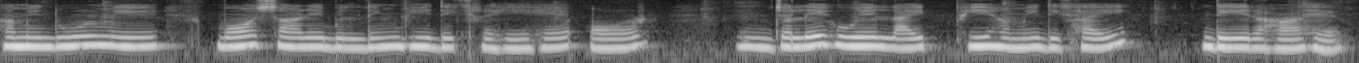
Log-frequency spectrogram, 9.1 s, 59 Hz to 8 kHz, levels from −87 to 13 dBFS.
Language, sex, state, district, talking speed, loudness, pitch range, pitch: Hindi, female, Assam, Kamrup Metropolitan, 130 wpm, -14 LUFS, 200-225 Hz, 215 Hz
